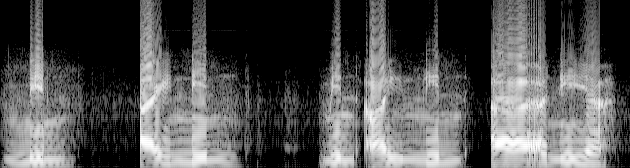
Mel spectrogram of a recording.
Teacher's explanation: The meaning to it basically is telling you to enunciate this tanwin clearly. You don't have to merge the sound into the next letter. Okay, and this ruling itself is called izhar.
